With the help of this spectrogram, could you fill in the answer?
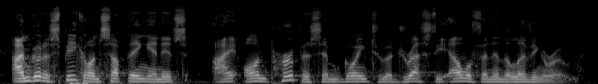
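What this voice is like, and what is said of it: Voice in poor condition. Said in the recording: “My voice is not good. ... if it's not up to snuff this morning”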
